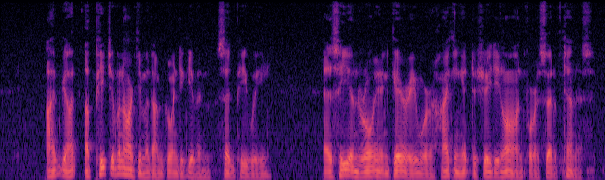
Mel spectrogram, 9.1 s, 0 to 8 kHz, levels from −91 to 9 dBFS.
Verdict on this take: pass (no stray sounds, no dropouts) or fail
pass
